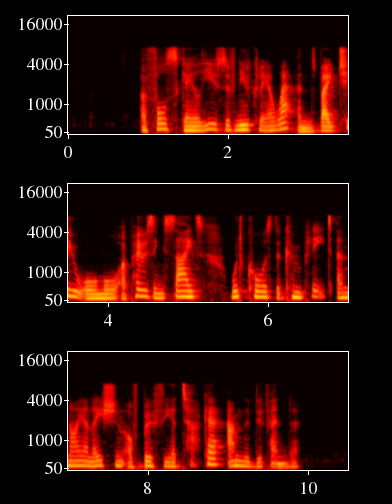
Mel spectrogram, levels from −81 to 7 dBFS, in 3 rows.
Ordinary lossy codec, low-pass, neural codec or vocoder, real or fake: none; 7.2 kHz; codec, 16 kHz, 0.5 kbps, X-Codec, HuBERT features, trained on LibriSpeech; fake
